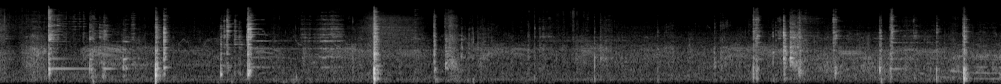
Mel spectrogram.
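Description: A string of sharp metal clinks and knocks, some ringing briefly, as a steel poking rod strikes the metal lids and rims of a brick kiln's fuel-feed holes, with a lull in the middle.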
